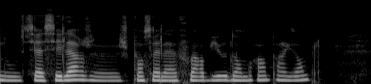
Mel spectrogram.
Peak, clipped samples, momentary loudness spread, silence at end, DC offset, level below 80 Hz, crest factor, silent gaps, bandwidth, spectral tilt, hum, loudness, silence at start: -12 dBFS; under 0.1%; 9 LU; 0.65 s; under 0.1%; -70 dBFS; 18 dB; none; 11.5 kHz; -6 dB/octave; none; -30 LUFS; 0 s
